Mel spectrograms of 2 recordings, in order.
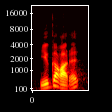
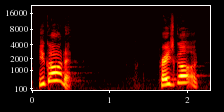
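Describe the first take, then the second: First: Said in the usual way. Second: High, loud cry of praise; exultant exclamation. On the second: Real, not acted. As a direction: call it out way up high, punchy and short. Repeats it as an exclamation.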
